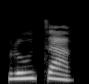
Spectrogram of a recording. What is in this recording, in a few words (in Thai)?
"รู้จัก", Thai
